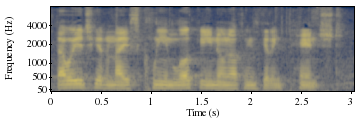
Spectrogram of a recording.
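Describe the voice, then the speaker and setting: A man's voice: on the low side, steady tone, fast, bright, forceful tone. A young man talking informally as he hosts a hands-on how-to vlog, explaining each step. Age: young adult. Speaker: host of an off-road install channel. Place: home garage, working around a vehicle. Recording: noisy garage action-camera audio with clicks.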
